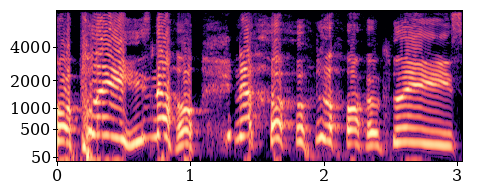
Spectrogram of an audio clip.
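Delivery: frantic, panicked, very high-pitched begging. Retelling being caught with lipstick on, the speaker acts out a panicked plea. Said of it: "I'm panicking".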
